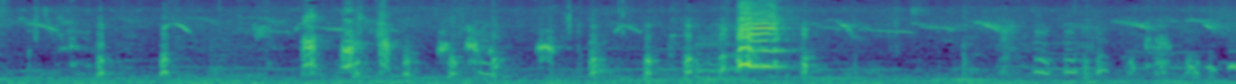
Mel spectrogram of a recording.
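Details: Red junglefowl decoy rooster, domestic-kept, with rapid short clucks scattered throughout, one louder burst near the middle, plus soft twittering of small birds and a constant low background drone.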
